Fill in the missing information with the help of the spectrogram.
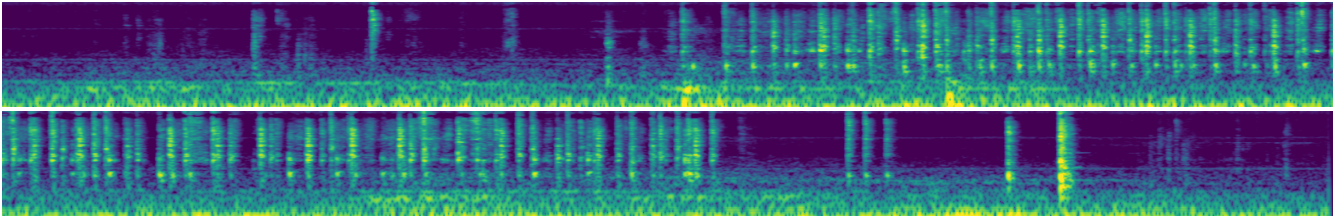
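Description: Water poured from a plastic water bottle into a tumbler, the bottle crackling for several seconds in the middle as it is squeezed empty, over a steady low hum. A single sharp click near the end.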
